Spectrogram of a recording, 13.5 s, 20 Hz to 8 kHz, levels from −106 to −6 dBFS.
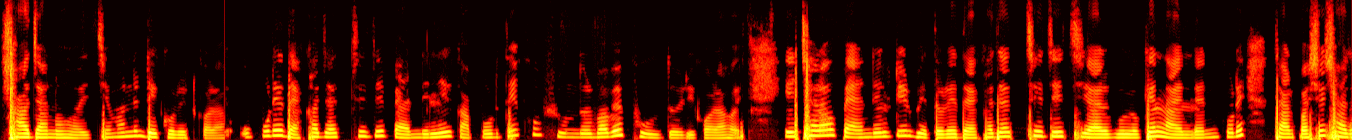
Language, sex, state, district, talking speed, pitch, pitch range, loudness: Bengali, female, West Bengal, Jalpaiguri, 140 wpm, 210 Hz, 190-250 Hz, -31 LUFS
